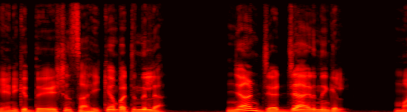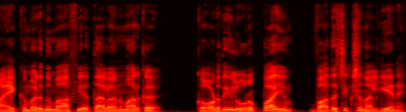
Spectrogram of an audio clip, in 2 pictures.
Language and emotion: Malayalam, angry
